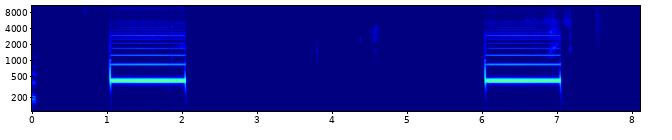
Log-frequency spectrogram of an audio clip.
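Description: A phone gives a long, steady beep twice.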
